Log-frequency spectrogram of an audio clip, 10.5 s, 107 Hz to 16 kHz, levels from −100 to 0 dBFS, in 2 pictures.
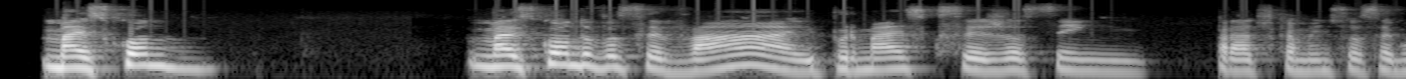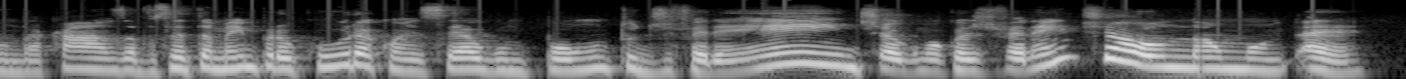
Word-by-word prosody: Mas 220 -2 +8
quan 225 -6 +4 0.9
mas 240 -2 +6
quando 275 -2 +6
você 225 -2 -1
vai, 195 +1 +2
por 205 -2 -4
mais 205 +1 -1
que - - -16
seja, 195 -1 -2
assim, 180 -3 -10 0.2
praticamente 180 -1 -5
sua 190 - -8
2ª 175 -1 -8
casa, 200 0 -5
você 190 +5 -5
também 215 +1 -3
procura 235 +4 -3
conhecer 195 -1 -7
algum 190 -3 -3
ponto 200 +5 -5
diferente, 210 - -3
alguma 180 -2 -2
coisa 185 -2 -3
diferente 285 - -3
ou 285 -9 +7
não 220 -2 -1
muit 200 -2 -5
é. 180 -5 -2
205 Hz, 165 wpm, -22 LUFS, 185-230 Hz, 0.9 s, Mas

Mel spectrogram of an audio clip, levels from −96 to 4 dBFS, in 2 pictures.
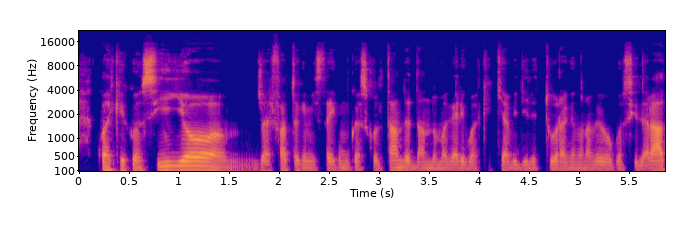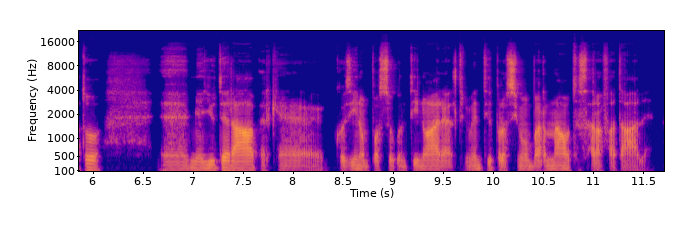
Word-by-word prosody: qualche 105 -2 -1
consiglio. 115 +2 +6
Mhmm, 95 -2 -14
già 95 +2 -6
il 90 - -6
fatto 100 0 -4
che 95 - -8
mi 90 -1 -8
stai 90 +1 -3
comunque 90 0 -8
ascoltando 95 +2 -2
e - - -5
dando 85 0 -7
magari 90 +1 -5
qualche 90 +4 -11
chiave 90 -3 -6
di 90 +1 -9
lettura 90 +1 -6
che 90 - -9
non 85 0 -9
avevo 85 0 -6
considerato, 95 +3 0 0.5
ehm, 85 0 -7
mi 90 - -5
aiuterà 90 0 +5
perché 75 -1 -10
così 85 +2 -5
non 80 -2 -3
posso - - +1
continuare, 80 0 0
altrimenti 80 +2 -7
il - - -14
prossimo 80 -1 +3
burnout 80 +2 0
sarà - - +1
fatale. - - -3
90 Hz, 185 wpm, -27 LUFS, 85-95 Hz, 0.5 s, consiglio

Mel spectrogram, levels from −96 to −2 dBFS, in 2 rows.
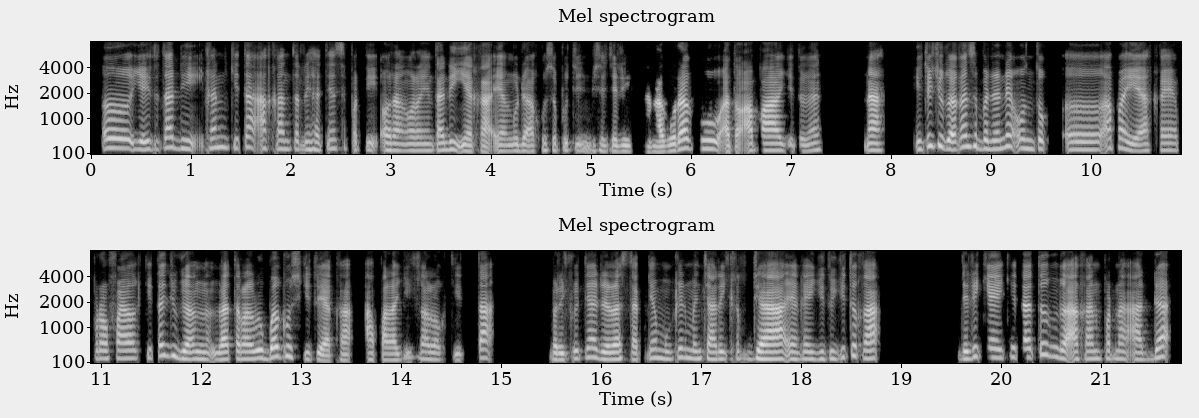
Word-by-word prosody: eee, 245 0 +3
ya 210 - +2
itu 210 - -6
tadi, 230 -4 -1
kan 250 +2 -3
kita 245 +1 -3 0.2
akan 220 -1 -3
terlihatnya 210 0 -4
seperti 250 +1 -9 0.2
orang-orang 175 -1 0
yang 170 - -6
tadi 190 +3 +1
ya 160 -1 +1
Kak, 150 - +2
yang 160 0 -1
udah 165 -2 -1
aku - - -8
sebutin, 175 -1 -6
bisa 160 0 -7
jadi 155 0 -2 0.3
ragu-ragu 220 +9 +3
atau - - +2
apa 180 0 +4
gitu - - -8
kan. 185 - -3 0.5
Nah, 180 -1 +5 0.3
itu 210 +7 -2
juga 220 -8 +5
kan 275 - +3
sebenarnya 230 0 0
untuk, 225 -2 -2 0.2
eee, 200 0 0
apa 240 0 -1
ya, 165 0 +2
kayak 185 0 -3
profil 205 0 +2
kita 275 +4 -2
juga 200 -9 +2
ng 185 -2 -2
nggak 180 +1 +4
terlalu 190 +2 +3
bagus 250 +3 +2
gitu 180 -1 -5
ya 145 - +4
Kak, 155 -1 -1
apalagi 160 -4 -1
kalau 180 -2 -2
kita 205 +8 -1 0.6
berikutnya 200 +7 -1
adalah 180 -2 +4
stepnya 200 +6 -3
mungkin 215 +3 -3
mencari 195 -2 0
kerja 190 0 +5
yang 190 - +1
kayak 190 -1 -1
gitu-gitu 235 +8 -4
Kak. 205 -2 +3 0.8
Jadi 195 +5 0
kayak 230 -2 +2
kita 235 -1 +2
tuh 305 +6 -2
nggak 210 -5 +4
akan 195 0 0
pernah 200 -2 -2
ada 185 +8 +2
200 Hz, 180 wpm, -23 LUFS, 180-225 Hz, 0.8 s, Nah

